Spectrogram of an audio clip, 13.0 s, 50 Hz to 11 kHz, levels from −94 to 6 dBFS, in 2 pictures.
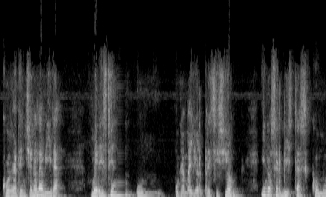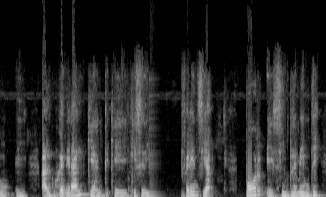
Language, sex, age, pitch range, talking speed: Spanish, male, 50-69, 145-165 Hz, 125 wpm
